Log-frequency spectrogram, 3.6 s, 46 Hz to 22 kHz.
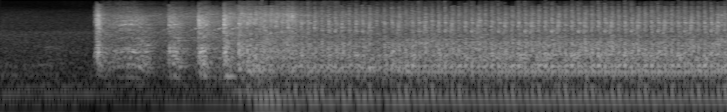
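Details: Isuzu diesel (Z71) after replacing faulty injector nozzles and readjusting valves, previously shaking and not running on all cylinders: few quick cranks, clean catch, smooth even idle with no knocks or ticks.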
